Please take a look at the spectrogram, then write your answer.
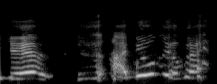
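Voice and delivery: high, whimpering put-on misery; mock self-pity. Answering Satan at the pity party, mock tearful whine.

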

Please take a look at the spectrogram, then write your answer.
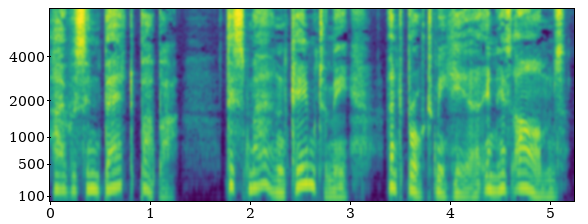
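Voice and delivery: put-on high, light child voice, simply told; a little boy answering plainly; simple small boy. A narrator's reading. Small boy tells his father simply. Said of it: "answered the boy simply".

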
